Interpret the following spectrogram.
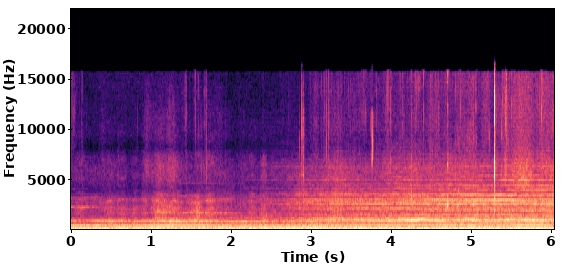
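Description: Dark, droning horror-film score: low rumble under several held tones, slowly swelling in loudness, with a couple of sharp high ticks near the end.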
